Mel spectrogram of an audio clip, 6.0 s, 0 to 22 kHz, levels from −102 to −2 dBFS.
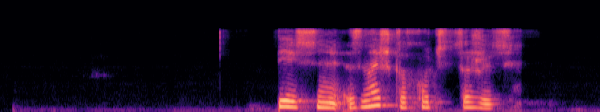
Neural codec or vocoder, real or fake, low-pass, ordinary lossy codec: codec, 44.1 kHz, 2.6 kbps, SNAC; fake; 7.2 kHz; none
